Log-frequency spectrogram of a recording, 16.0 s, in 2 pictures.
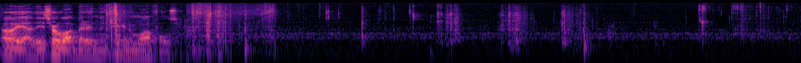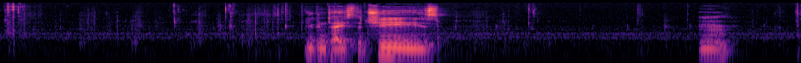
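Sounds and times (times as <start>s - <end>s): chewing crunchy chips: 3.2s - 6.0s, 6.9s - 11.2s.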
